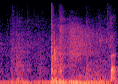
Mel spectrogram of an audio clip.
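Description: A body thuds heavily onto a mat.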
